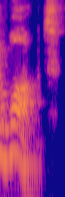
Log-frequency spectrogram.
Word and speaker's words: walked: So with all subjects, we say, I walked, you walked. And the last ed is pronounced like t here.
